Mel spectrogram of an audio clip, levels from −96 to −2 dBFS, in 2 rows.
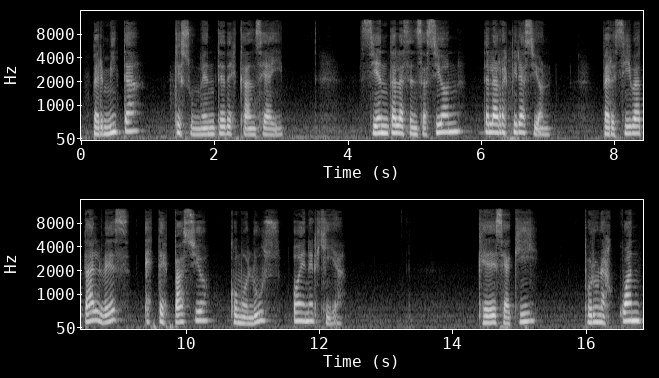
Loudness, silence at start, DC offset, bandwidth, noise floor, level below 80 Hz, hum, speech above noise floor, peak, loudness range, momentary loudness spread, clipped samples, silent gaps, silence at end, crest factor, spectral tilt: -25 LUFS; 0.2 s; under 0.1%; 12.5 kHz; -59 dBFS; -54 dBFS; none; 35 dB; -8 dBFS; 6 LU; 12 LU; under 0.1%; none; 0 s; 18 dB; -6 dB/octave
